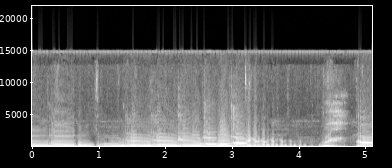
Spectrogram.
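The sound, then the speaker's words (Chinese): A 3D-printed string instrument, bowed lightly, plays a loud, sustained, reedy melody of short connected notes, ending with a sliding pitch bend before fading out; no one speaks. “我只要轻轻拉，它就会有声音啊。”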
